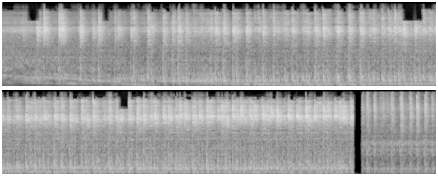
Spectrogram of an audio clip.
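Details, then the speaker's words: Yamaha Banshee two-stroke that wouldn't start, after cleaning carbs, raising the pilot jet a size and cleaning the reeds; owner suspects old failed gaskets: crackly buzz climbs with throttle then holds even revs without stumbling; now runs and revs cleanly. "the banshee is running it started right up after i went into the reeds and kind of cleaned them out like i said"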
